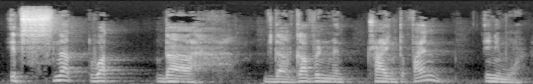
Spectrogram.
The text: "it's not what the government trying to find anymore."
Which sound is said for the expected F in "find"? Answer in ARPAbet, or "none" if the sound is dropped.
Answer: F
